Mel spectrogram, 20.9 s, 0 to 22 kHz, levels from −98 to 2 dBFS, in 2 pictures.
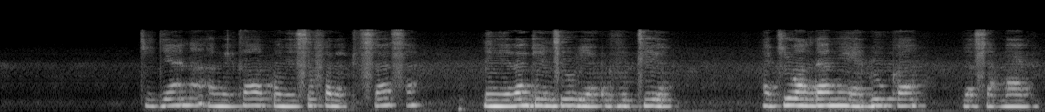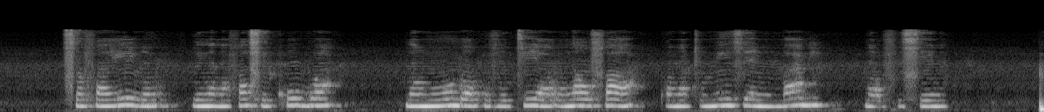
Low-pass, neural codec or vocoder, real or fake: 7.2 kHz; autoencoder, 48 kHz, 32 numbers a frame, DAC-VAE, trained on Japanese speech; fake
